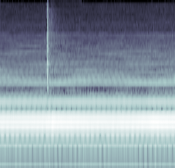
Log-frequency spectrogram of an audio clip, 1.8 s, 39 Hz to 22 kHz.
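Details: GE AJA12DFV4 air conditioner made in 1997, plugged in with the dial off: steady loud mains hum with even overtones and a brief click, eventually tripping the circuit; cause unknown.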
